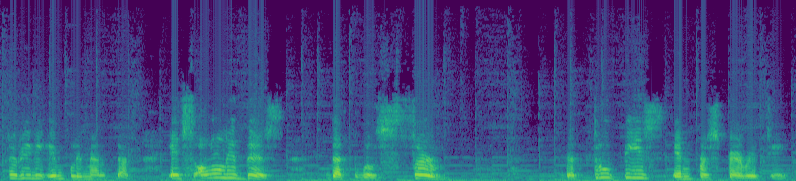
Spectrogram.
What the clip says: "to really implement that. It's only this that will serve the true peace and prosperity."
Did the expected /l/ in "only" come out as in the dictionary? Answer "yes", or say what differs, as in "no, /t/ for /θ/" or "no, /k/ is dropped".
yes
